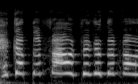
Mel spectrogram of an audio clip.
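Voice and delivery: very high, shrill, urgent repeated screaming. Recounting waiting for people to answer a call, retelling screaming at a laptop. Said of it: "I was literally screaming at my laptop".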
